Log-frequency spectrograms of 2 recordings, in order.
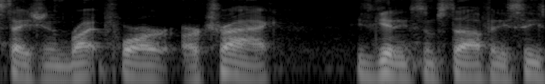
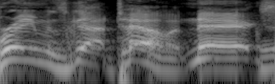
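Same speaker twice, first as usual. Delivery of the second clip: high, loud dismissive announcement; talent show judge; 10 semitones higher, 10 dB louder, slower than usual. Acted. Mocking dad's gate as an audition, loud judge voice. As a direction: shout it like a judge rejecting an act. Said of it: "It's like an audition".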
